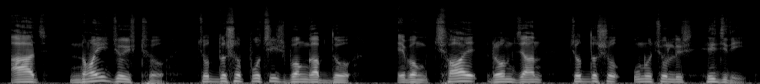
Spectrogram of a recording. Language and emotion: Bengali, neutral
